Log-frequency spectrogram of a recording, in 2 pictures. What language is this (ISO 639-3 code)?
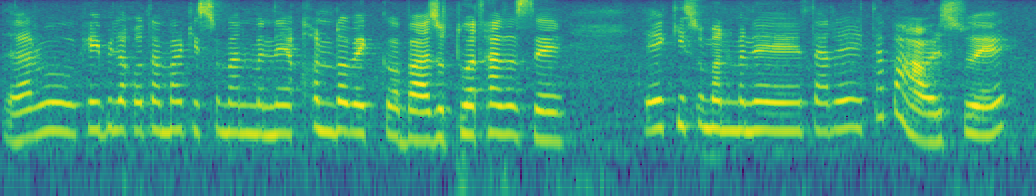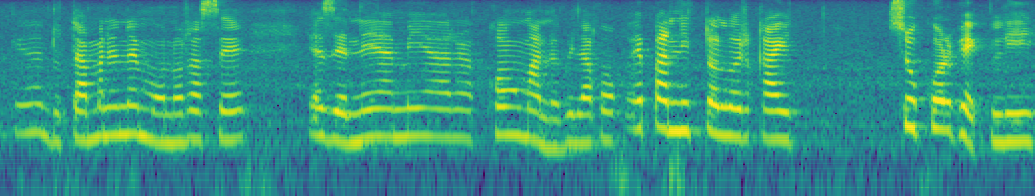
asm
